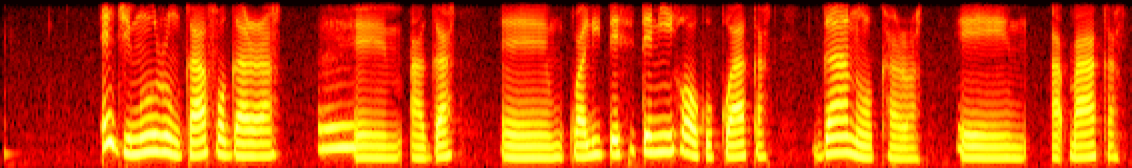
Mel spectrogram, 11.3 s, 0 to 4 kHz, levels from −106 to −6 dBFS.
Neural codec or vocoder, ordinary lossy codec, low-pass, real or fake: none; none; 3.6 kHz; real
